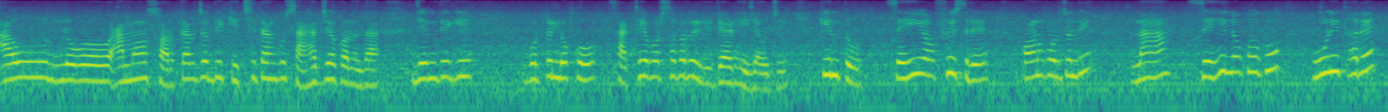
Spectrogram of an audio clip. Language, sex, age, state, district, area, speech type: Odia, female, 45-60, Odisha, Sundergarh, urban, spontaneous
